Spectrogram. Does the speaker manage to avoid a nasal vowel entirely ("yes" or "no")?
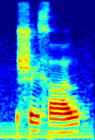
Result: yes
